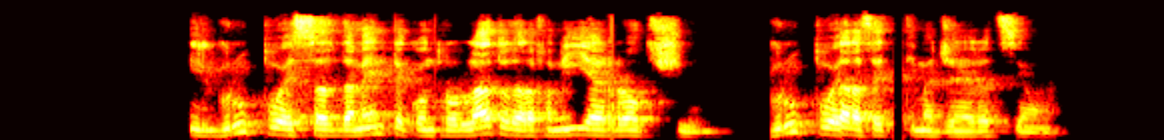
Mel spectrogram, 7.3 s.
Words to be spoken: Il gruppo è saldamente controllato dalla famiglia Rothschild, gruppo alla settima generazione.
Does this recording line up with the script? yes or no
yes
